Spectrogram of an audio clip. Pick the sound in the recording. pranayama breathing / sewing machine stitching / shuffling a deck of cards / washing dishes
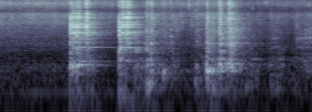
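washing dishes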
